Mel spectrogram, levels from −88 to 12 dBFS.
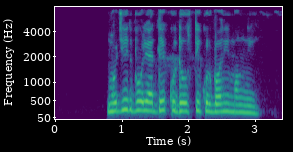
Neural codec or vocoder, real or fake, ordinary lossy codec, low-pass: vocoder, 22.05 kHz, 80 mel bands, HiFi-GAN; fake; MP3, 64 kbps; 7.2 kHz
